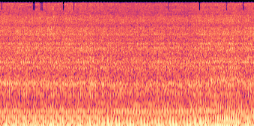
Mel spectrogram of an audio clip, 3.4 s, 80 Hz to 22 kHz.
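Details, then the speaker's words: King Canada Powerforce 1500W generator, rated about 1200 W, pushed toward full 1800 W load: loud drone drops in pitch and wavers unevenly, bogging; engine lugging under overload beyond its rating. "No, they can't do the full 18, but they can do at least 1200, which is what it's actually rated for."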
